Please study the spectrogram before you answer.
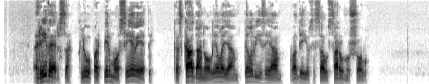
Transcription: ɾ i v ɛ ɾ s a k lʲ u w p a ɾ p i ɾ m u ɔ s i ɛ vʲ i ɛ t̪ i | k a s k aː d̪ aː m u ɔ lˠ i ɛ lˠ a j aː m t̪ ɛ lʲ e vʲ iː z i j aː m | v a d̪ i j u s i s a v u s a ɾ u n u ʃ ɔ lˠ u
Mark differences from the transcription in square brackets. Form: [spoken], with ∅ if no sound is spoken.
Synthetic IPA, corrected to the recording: ɾ i v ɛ ɾ s a k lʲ u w p a ɾ p i ɾ m u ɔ s i ɛ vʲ i ɛ t̪ i | k a s k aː d̪ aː [n] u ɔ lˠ i ɛ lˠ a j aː m t̪ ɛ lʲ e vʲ iː z i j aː m | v a d̪ i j u s i s a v u s a ɾ u n u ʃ ɔ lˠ u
